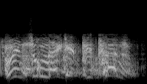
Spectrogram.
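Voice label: Korean left wing mood high, speech; War Thunder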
